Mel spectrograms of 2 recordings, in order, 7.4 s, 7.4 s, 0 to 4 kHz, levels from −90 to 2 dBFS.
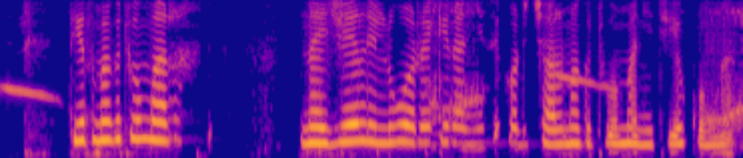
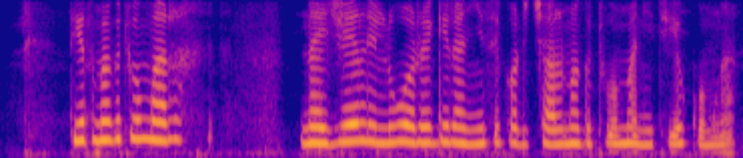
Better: second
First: noise reduction (classical method spectral subtraction)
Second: none

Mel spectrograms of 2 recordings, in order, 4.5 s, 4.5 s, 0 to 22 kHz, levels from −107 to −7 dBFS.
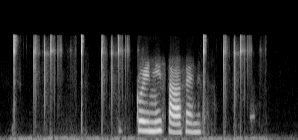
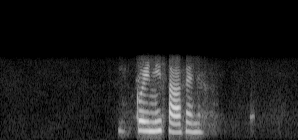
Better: second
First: noise reduction (neural diffusion model UNIVERSE++)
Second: none

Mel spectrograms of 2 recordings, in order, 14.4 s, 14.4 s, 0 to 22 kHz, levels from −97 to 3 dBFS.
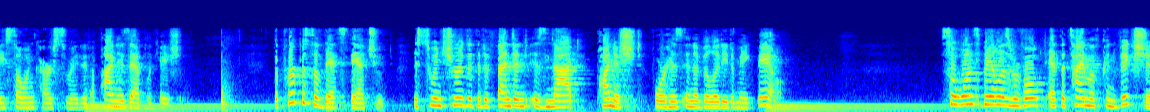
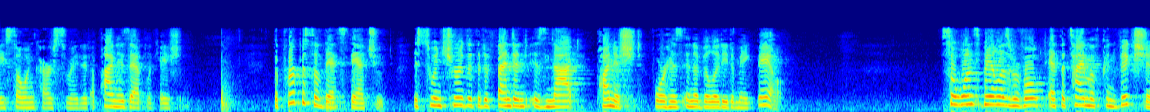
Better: second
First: background sound (Piano); 17 dB below the speech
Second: none

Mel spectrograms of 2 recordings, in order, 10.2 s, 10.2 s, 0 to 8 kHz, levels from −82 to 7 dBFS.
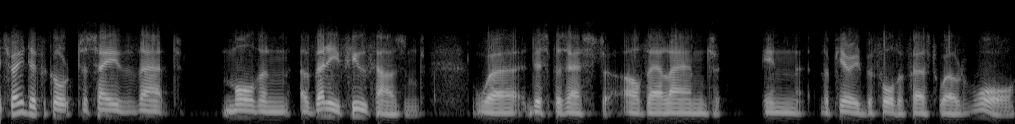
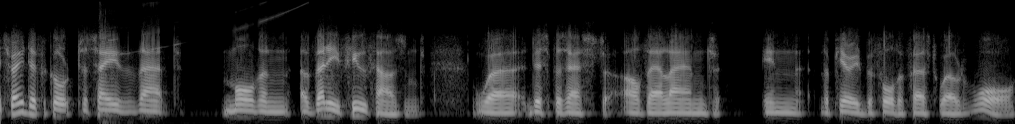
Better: first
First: none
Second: noise reduction (neural separator model SepFormer DNS4)

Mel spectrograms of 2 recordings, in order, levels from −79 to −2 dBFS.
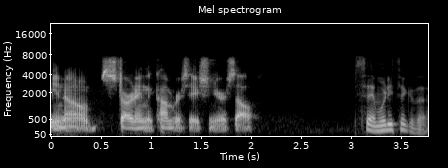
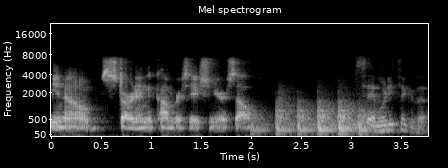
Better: first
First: none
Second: background sound (Knock); 1 dB below the speech // room echo; dies away in 0.3 s

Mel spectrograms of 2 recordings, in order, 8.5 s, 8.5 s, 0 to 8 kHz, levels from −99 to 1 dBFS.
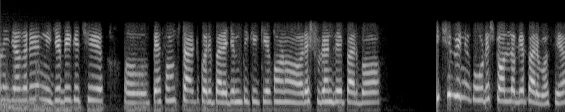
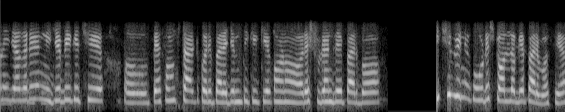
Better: second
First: noise reduction (neural mask model RNNoise)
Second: none

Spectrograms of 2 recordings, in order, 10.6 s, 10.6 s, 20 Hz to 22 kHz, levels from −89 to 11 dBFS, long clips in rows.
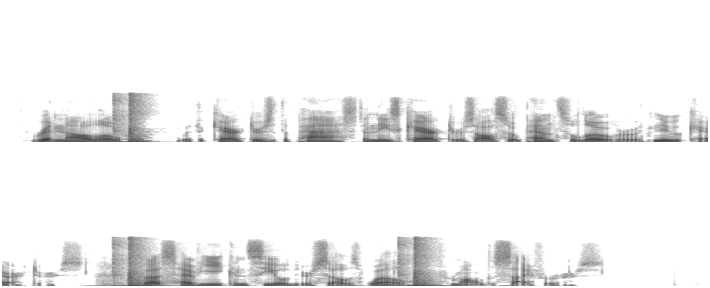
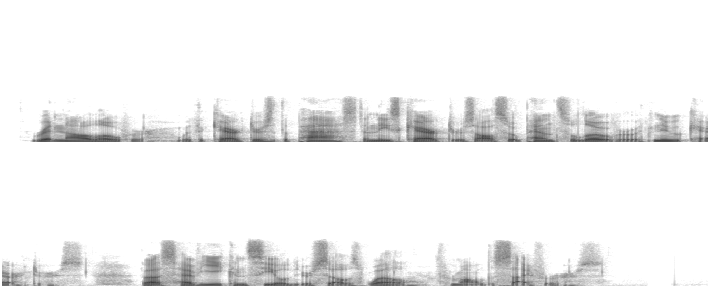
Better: second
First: noise reduction (classical method spectral subtraction)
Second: none

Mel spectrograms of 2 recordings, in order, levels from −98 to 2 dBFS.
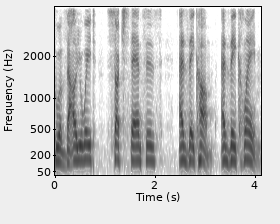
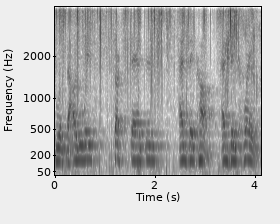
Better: first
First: none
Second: background sound (Crumpling, crinkling); 3 dB below the speech // room echo; dies away in 1 s

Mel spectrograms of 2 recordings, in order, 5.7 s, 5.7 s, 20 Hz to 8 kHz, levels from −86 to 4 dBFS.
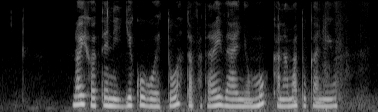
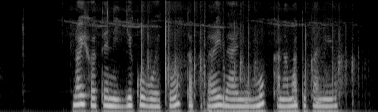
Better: first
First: none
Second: noise reduction (neural mask model RNNoise)

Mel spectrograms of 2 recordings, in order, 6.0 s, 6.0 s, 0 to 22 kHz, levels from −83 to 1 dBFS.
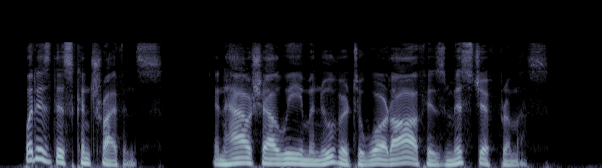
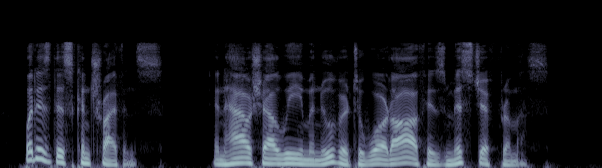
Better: second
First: noise reduction (neural mask model Resemble Enhance denoiser)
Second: none

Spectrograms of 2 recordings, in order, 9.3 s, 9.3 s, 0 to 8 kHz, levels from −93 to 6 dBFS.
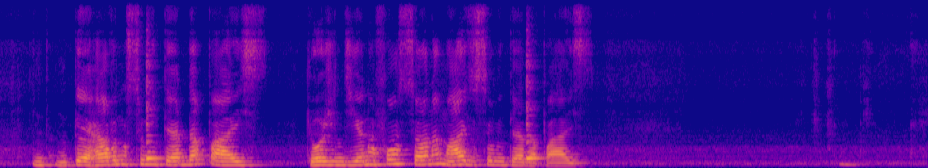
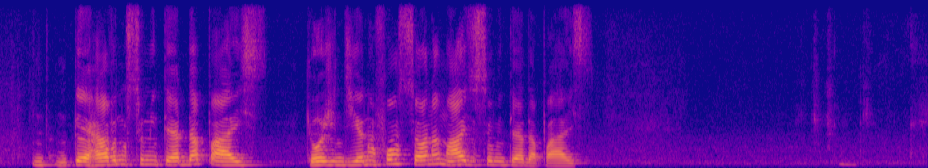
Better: second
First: background sound (Cowbell); 4 dB below the speech // room echo; dies away in 0.3 s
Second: none

